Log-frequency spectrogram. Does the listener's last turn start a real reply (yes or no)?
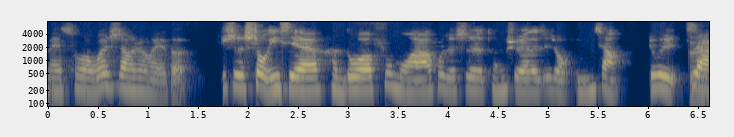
no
